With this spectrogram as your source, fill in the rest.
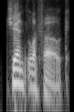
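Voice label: "gentlefolk", American English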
